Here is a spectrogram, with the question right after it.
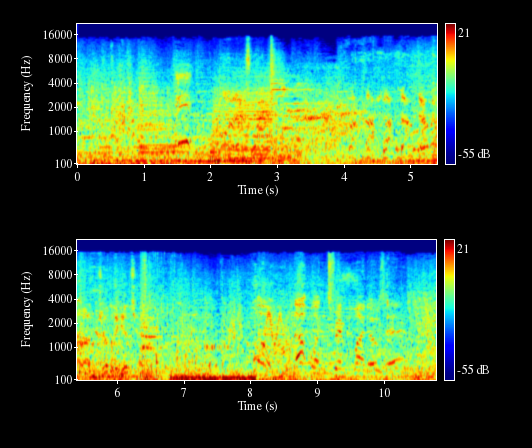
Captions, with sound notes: :O Eh? MOVE IT ASSWIPE! (Howie Scream) *Righteous, but also Maniacal Laughter* I'm comin' to get ya'! Woah! That one trimmed my nose hair!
